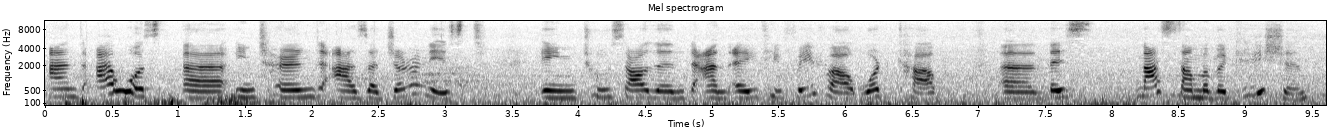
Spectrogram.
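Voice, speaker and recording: A woman speaks in a Chinese accent at a high pitch with ordinary pitch variation. Her pace is fairly slow, and there is noticeable background noise. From China. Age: 20s. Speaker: university student applicant. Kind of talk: video application self-introduction. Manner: halting, with fillers.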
